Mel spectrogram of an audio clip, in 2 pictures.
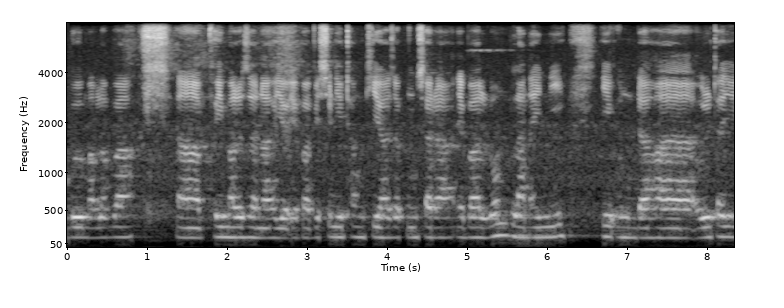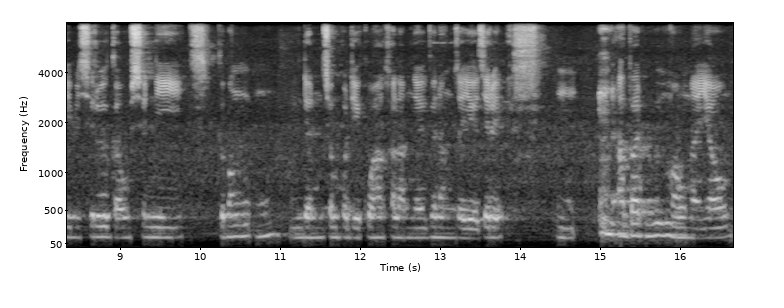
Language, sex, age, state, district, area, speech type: Bodo, male, 30-45, Assam, Chirang, rural, spontaneous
